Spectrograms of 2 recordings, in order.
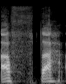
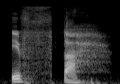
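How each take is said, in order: First: The word begins with an a vowel. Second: The word begins with an i vowel. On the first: The speaker calls it wrong. "Tidak aftah" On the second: The speaker calls it right. "harus dibaca dengan harokat kasroh"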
